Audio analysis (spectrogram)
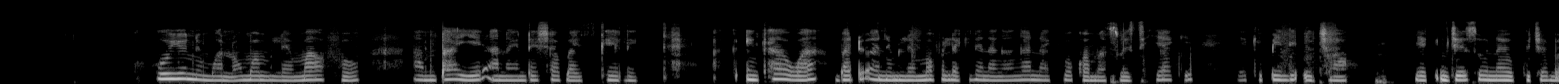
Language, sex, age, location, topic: Swahili, female, 18-24, Nakuru, education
